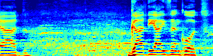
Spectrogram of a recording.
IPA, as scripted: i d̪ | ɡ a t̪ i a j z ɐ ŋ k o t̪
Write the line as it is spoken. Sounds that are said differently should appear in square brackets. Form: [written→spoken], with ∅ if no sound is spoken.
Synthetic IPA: [i→a] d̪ | ɡ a [t̪→d̪] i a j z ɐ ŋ k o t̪

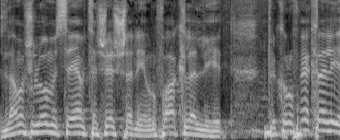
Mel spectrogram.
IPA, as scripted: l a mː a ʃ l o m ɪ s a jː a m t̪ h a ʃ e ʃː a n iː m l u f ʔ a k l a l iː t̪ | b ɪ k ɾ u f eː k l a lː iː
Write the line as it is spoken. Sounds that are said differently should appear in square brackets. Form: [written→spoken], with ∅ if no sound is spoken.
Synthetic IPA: l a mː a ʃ l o m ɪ s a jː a m t̪ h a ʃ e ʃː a n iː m [l→ɾ] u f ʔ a k l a l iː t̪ | b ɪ k ɾ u f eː k l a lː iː

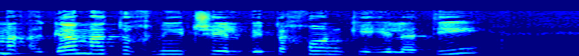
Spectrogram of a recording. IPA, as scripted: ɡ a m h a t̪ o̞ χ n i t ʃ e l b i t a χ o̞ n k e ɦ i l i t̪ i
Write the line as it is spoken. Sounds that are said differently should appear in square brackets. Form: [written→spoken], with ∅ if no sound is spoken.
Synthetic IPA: ɡ a m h a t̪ o̞ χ n i t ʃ e l b i t a χ o̞ n k e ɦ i l [i→a] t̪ i

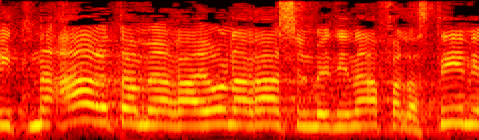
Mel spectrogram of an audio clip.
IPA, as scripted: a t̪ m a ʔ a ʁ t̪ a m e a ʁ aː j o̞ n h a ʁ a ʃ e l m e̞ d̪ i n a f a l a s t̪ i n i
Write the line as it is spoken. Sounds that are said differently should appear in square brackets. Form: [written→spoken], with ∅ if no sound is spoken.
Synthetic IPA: [a→i] t̪ [m→n] a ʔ a ʁ t̪ a m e a ʁ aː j o̞ n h a ʁ a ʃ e l m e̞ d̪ i n a f a l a s t̪ i n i

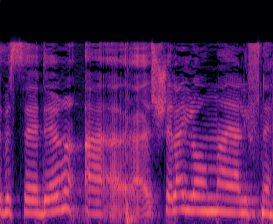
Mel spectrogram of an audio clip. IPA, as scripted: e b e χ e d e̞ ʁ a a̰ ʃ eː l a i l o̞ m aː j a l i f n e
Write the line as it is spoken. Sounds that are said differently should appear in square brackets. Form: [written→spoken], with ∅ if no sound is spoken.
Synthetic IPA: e b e [χ→s] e d e̞ ʁ a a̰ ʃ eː l a i l o̞ m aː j a l i f n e

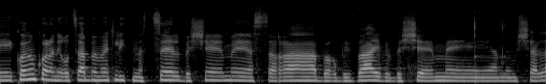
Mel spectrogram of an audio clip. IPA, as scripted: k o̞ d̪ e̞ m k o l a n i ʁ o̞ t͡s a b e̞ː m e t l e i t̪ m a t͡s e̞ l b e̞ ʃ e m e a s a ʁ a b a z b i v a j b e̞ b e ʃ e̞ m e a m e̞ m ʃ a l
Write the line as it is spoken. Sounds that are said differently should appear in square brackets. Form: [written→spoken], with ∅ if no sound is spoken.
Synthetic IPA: k o̞ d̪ e̞ m k o l a n i ʁ o̞ t͡s a b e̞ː m e t l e i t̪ [m→n] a t͡s e̞ l b e̞ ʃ e m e a s a ʁ a b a [z→ʁ] b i v a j [b→v] e̞ b e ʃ e̞ m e a m e̞ m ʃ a l

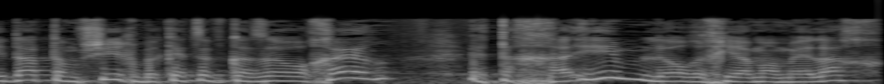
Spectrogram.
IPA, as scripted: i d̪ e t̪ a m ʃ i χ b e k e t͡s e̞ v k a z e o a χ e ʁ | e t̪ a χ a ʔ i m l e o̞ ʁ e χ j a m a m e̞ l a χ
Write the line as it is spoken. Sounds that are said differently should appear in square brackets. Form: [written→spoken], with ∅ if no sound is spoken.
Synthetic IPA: i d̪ [e→a] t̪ a m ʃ i χ b e k e t͡s e̞ v k a z e o a χ e ʁ | e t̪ a χ a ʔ i m l e o̞ ʁ e χ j a m a m e̞ l a χ

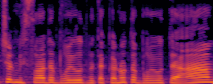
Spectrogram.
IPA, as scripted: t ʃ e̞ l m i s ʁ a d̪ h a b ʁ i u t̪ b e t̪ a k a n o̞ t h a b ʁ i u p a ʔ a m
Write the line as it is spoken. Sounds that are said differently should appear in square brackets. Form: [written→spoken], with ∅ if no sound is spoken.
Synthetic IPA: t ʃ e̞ l m i s ʁ a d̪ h a b ʁ i u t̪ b e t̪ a k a n o̞ t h a b ʁ i u [p→t] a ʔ a m

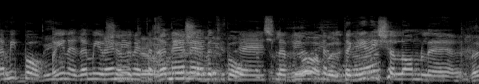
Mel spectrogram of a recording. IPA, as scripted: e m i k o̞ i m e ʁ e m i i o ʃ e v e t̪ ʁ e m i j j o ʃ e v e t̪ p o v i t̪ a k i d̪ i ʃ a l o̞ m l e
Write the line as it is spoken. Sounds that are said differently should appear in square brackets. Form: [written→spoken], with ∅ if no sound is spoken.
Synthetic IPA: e m i [k→p] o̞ i [m→n] e ʁ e m i [i→j] o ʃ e v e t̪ ʁ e m i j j o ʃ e v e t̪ p o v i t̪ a [k→ɡ] i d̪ i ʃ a l o̞ m l e

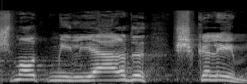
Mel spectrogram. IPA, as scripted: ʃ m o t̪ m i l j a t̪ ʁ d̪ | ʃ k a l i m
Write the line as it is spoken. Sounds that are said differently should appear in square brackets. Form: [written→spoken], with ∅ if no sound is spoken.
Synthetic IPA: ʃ m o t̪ m i l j a [t̪→∅] ʁ d̪ | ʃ k a l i m

